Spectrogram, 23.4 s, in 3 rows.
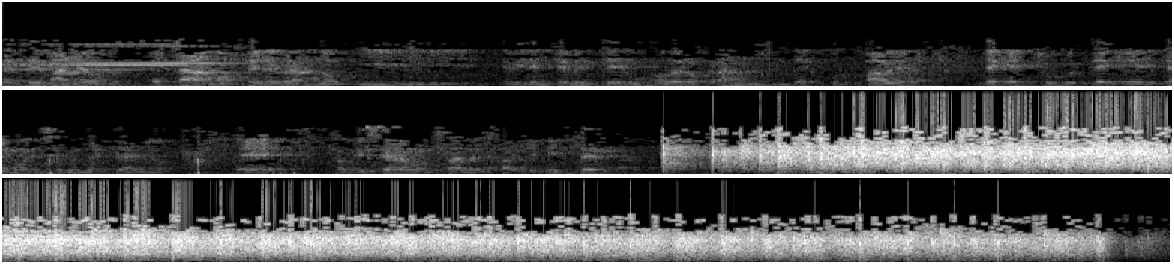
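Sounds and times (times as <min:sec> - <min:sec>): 
crowd applause: 0:00.0 - 0:01.2, 0:12.2 - 0:23.3
speech: 0:00.2 - 0:12.7.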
